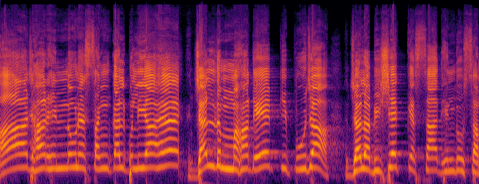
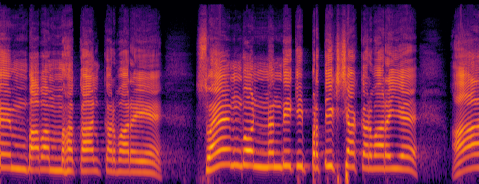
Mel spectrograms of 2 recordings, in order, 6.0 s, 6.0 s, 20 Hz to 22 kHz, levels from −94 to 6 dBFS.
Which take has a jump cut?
first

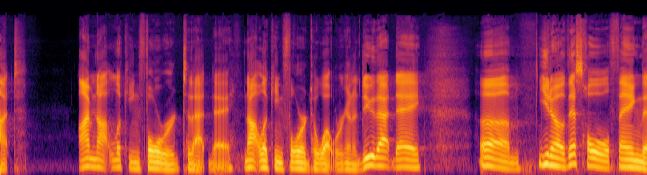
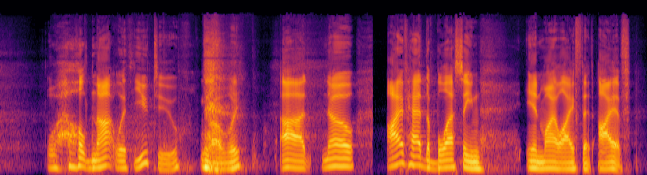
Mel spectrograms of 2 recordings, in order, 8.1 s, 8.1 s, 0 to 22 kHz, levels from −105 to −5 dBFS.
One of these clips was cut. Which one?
second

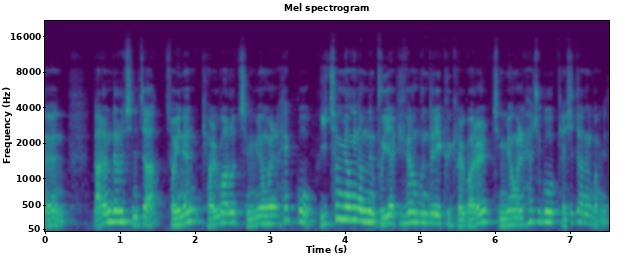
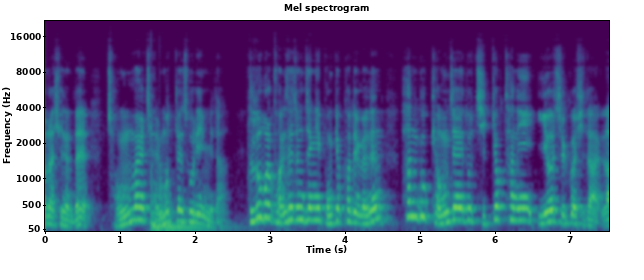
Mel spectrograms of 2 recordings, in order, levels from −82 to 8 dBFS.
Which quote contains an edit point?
second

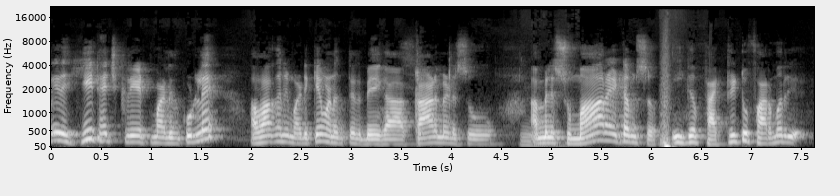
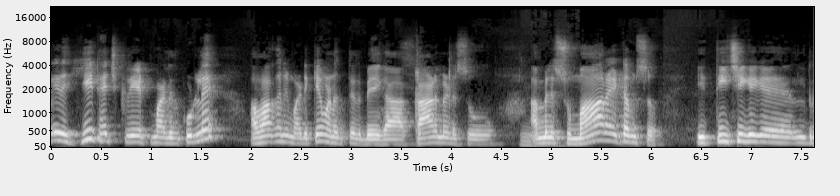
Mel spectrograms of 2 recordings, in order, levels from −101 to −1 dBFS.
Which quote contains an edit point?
first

